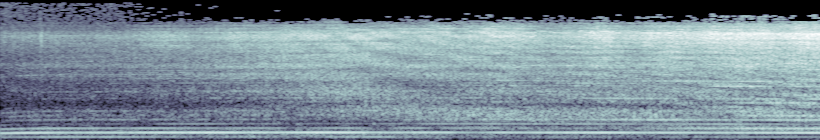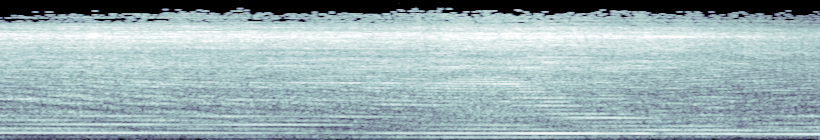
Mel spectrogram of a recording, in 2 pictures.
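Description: A small aircraft engine drones steadily, growing louder as it approaches and passes overhead.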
